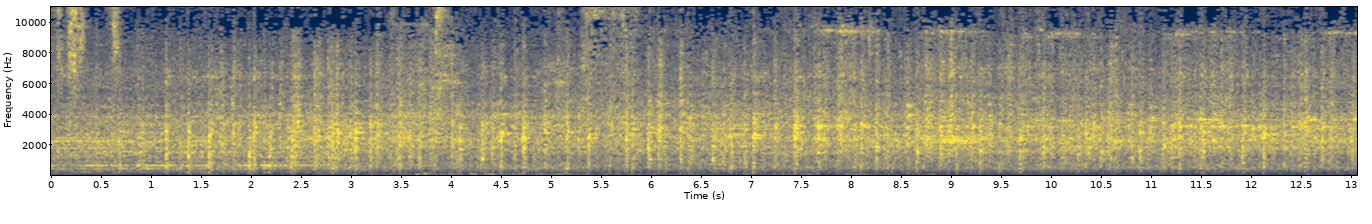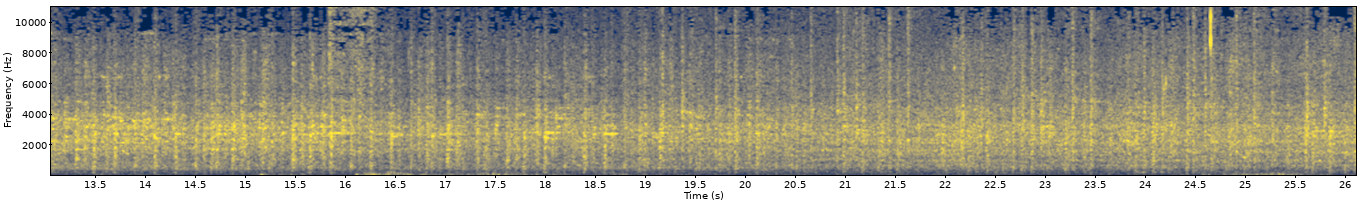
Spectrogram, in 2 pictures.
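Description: NS class 1200 electric locomotive 1202 hauling a train of Intercity carriages past, its wheels clicking steadily over the rails and points.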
